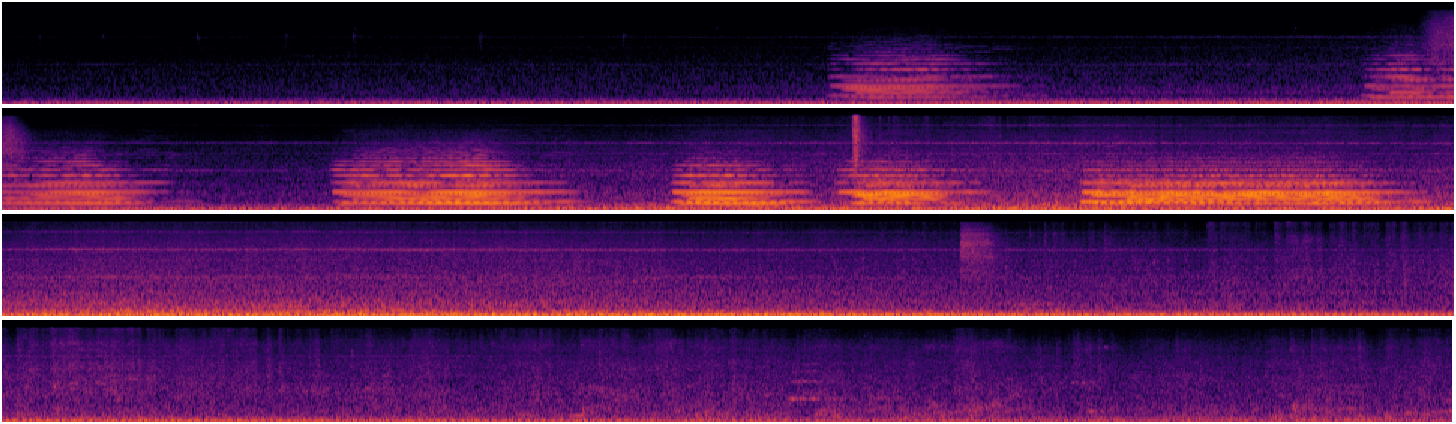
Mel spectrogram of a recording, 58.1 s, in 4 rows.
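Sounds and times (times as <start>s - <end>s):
freight train rumbling past: 0.0s - 58.0s
locomotive air horn blasts: 8.3s - 10.5s, 13.6s - 16.7s, 17.8s - 20.4s, 21.2s - 29.0s, 51.4s - 52.3s.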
